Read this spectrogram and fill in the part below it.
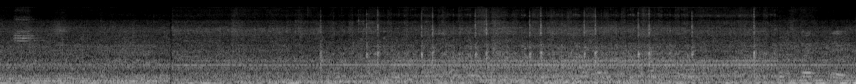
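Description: Vinyl sticker cutting plotter at work on a camper van sticker job, giving a steady close mechanical whir with faint rhythmic ticking that runs unbroken under a broadband hum.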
